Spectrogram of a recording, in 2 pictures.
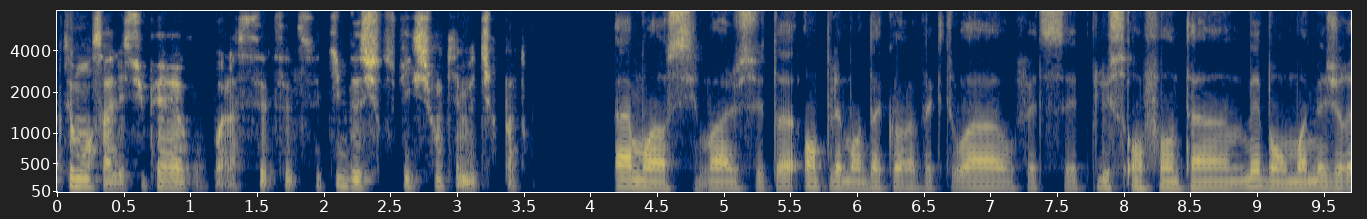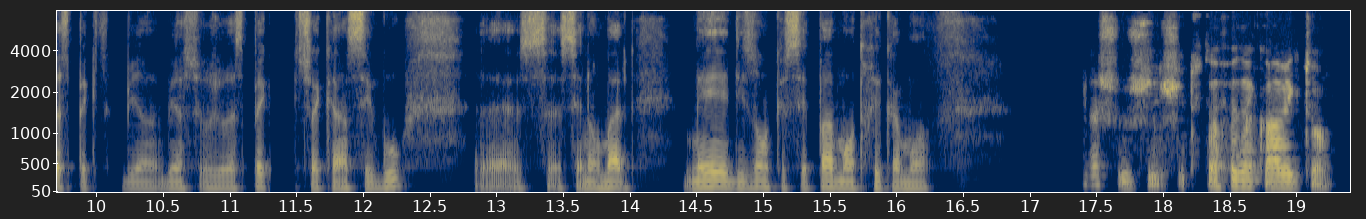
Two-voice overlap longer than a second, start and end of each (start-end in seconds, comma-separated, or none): none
